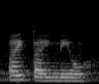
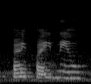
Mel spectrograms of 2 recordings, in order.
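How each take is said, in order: First: Said in the usual way. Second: Put-on baby voice goodbye. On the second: Farewell to cut nail, baby voice.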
